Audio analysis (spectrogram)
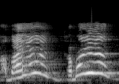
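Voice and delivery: acted high holler; calling out. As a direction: imitate hailing a countryman down the street. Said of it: "Sumisigaw siya".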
